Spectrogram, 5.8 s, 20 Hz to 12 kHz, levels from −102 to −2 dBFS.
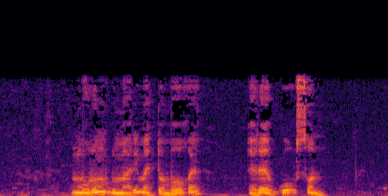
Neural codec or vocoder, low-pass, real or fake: none; 7.2 kHz; real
